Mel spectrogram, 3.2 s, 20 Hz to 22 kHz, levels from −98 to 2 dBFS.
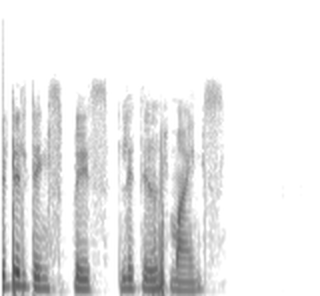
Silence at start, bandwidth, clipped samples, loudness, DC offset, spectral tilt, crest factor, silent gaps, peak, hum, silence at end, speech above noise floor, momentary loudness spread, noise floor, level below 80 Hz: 0 s; 7.6 kHz; under 0.1%; -42 LUFS; under 0.1%; -6 dB/octave; 24 dB; none; -18 dBFS; 50 Hz at -70 dBFS; 1 s; over 48 dB; 11 LU; under -90 dBFS; -66 dBFS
